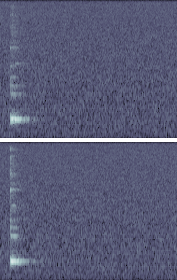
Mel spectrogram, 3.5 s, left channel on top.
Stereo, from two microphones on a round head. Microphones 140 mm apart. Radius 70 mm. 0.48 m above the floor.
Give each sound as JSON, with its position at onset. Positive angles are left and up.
{"t": 0.2, "sound": "a cowbell", "side_deg": -80, "distance_m": 3.5}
